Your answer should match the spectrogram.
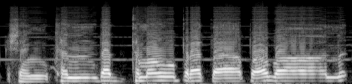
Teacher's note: దధ్మౌ తర్వాత ఆగకుండా ప్రతాపవాన్ వెంటనే పలకాలి.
